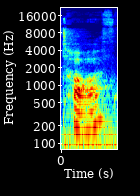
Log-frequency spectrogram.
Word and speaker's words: Thoth: Thoth, and pronounced Thoth, also known as Tehuti, is the ancient Egyptian ibis-headed god of writing, divine magic, and the moon.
